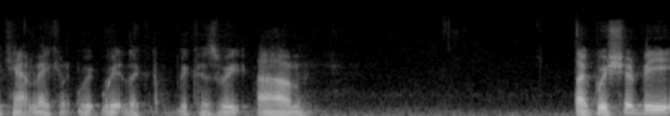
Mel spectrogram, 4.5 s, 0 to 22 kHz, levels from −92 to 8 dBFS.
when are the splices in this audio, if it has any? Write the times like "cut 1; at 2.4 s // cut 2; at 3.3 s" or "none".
cut 1; at 1.6 s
